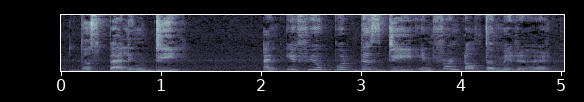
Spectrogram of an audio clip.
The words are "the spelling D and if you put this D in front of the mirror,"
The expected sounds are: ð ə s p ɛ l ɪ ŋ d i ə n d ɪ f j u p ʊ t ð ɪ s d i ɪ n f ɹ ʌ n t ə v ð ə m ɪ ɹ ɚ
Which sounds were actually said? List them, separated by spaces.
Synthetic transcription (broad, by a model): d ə s p ɛ l ɪ ŋ d i ə n d ɪ f j u p ʊ t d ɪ s d i ɪ n f ɹ ʌ n t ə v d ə m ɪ ɹ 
